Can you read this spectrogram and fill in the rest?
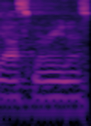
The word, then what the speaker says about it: Yas Marina: Yas Marina.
